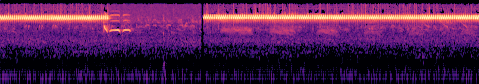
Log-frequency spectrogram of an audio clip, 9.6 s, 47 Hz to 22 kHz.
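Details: Grasshopper warbler at RSPB Middleton, 17 May 2021, reeling a long high steady trill. The reel breaks off for about two seconds while another bird gives a few short whistled notes, then resumes unbroken.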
